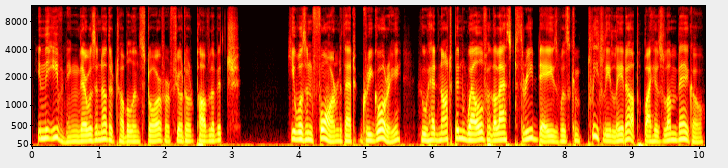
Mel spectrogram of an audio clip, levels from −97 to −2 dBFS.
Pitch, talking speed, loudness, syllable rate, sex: 145 Hz, 200 wpm, -17 LUFS, 5.9 syllables/s, male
